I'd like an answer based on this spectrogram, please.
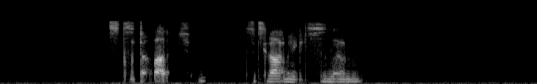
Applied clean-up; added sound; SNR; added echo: neural diffusion model UNIVERSE++.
